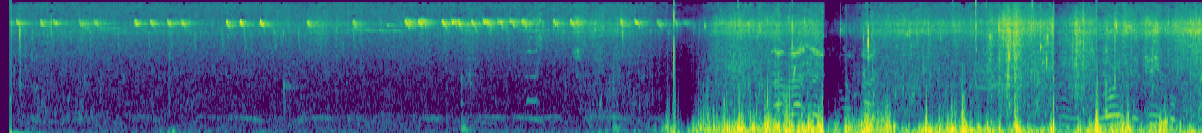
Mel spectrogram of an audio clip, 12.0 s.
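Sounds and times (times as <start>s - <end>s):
small birds chirping: 0.2s - 6.9s
pigeon cooing: 1.4s - 6.4s.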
